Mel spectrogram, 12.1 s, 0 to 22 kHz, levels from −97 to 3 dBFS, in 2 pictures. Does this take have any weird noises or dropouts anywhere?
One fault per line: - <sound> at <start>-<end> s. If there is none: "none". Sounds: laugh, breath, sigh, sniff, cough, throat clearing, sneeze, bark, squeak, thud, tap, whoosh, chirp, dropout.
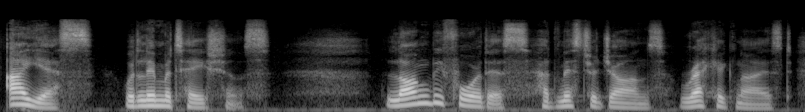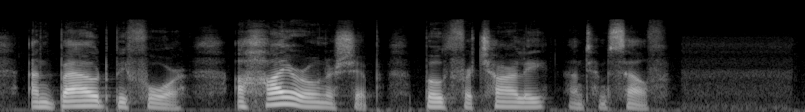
none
